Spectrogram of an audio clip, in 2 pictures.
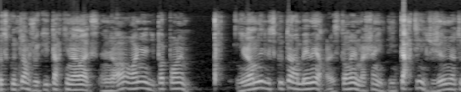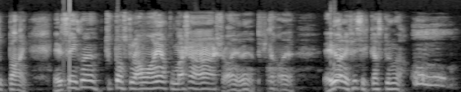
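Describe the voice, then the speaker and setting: A man's voice: fairly high pitch, animated, rapid-fire, warm tone, breathy edge. A man telling a long rambling anecdote to his viewers, full of crude slang, asides and restarts, on a dull lo-fi recording. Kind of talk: rambling anecdote told to camera.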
